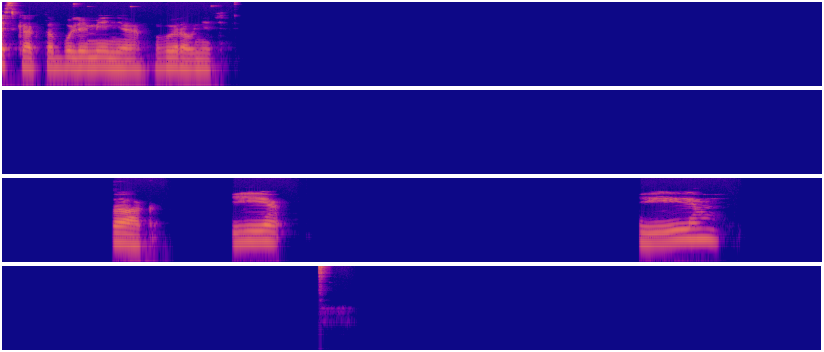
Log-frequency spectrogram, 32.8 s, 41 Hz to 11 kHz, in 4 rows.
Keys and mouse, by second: 0.8 shift+middle click, 1.9 click, 4.2 shift+click, 5.4 shift+click, 6.0 shift+click, 9.2 click, 10.6-16.5 drag, 17.1-29.2 drag, 30.7 click, 31.6 middle click.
